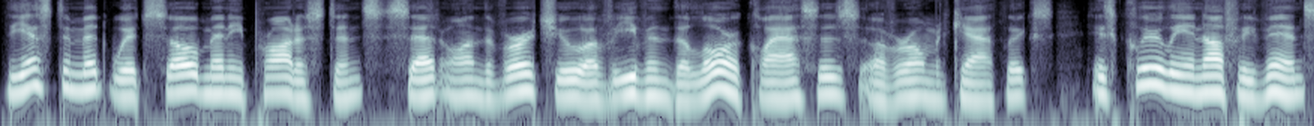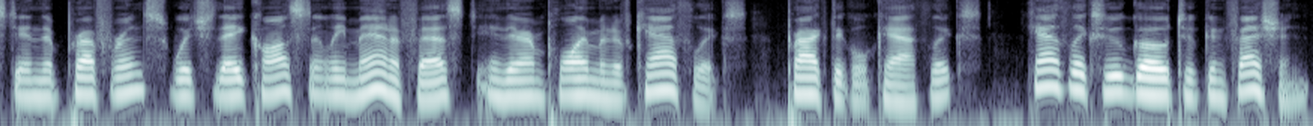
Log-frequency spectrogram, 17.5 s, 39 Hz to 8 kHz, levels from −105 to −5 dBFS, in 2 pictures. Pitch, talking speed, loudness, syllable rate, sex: 145 Hz, 135 wpm, -19 LUFS, 4.6 syllables/s, male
